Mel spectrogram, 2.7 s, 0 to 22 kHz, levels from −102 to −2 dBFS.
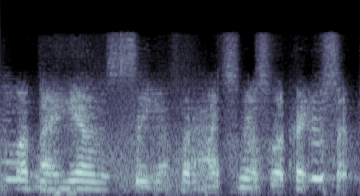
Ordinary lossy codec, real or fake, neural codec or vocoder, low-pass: MP3, 96 kbps; fake; codec, 44.1 kHz, 0.9 kbps, DAC; 10.8 kHz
